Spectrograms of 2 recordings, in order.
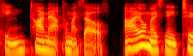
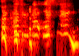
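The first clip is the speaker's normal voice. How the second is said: very high, exasperated yelling. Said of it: "And I'm like".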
